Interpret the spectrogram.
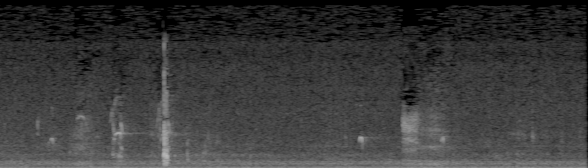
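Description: Faint, short bird chirps over a steady low hum, with one sharp click or snap about a second and a half in and a brief rustle about four seconds in.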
